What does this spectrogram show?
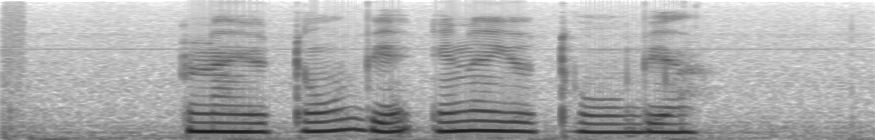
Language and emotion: Russian, sad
